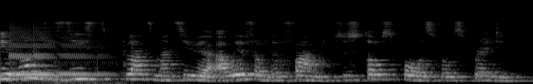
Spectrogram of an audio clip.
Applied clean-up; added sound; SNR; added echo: none; Alarm; 3 dB; reverberation time 0.6 s.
